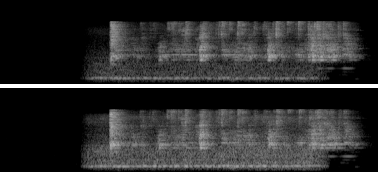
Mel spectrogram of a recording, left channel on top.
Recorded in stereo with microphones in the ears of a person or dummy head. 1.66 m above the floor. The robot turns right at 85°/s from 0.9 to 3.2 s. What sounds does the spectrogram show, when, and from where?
1.1 s a rattle: 60° right (ahead or behind), 2 m; by 3.6 s 60° left (ahead or behind), 2 m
